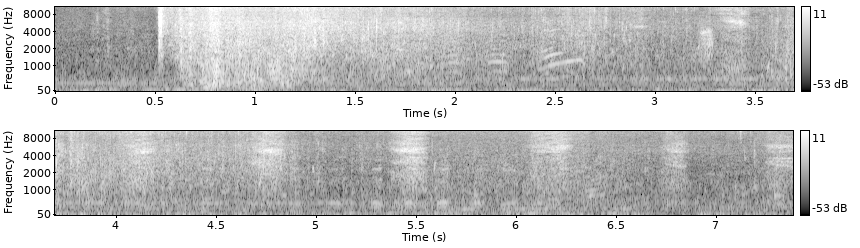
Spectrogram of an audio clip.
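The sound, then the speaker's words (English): Water splashes loudly as people jump into cold water and out again on a boat outing from Ilulissat, one big burst near the start followed by steady sloshing and smaller splashes, with voices calling out in the background. “We watch consequences for a while, and then some people decide to brave the cold water.”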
